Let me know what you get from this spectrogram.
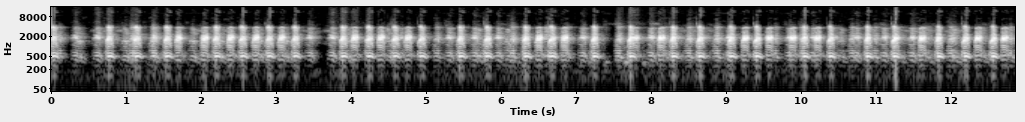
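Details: Frogs after the year's first rain, morning of 9 May 2022, forming a dense chorus of overlapping rasping croaks that run almost continuously, broken by two brief pauses, with occasional sharp clicks.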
